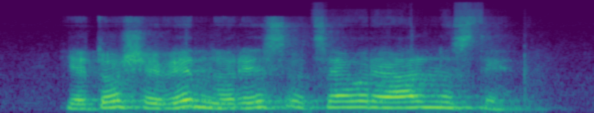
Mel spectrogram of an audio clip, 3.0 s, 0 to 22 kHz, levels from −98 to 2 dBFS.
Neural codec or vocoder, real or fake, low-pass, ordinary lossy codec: none; real; 19.8 kHz; Opus, 16 kbps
